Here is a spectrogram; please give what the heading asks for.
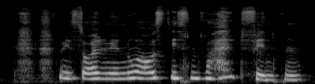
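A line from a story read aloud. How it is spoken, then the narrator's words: Sobbing. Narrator (German): Gretel begann wieder zu weinen und sagte schluchzend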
